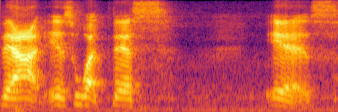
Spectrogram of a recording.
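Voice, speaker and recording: A bright, sharp tone with vocal fry. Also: woman. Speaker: personal finance vlogger. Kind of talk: budget walkthrough vlog. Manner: loud.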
